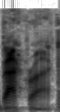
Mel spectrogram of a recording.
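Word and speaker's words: Bachrach: How do you say that? Bark? – I'm saying Backrack. – Backrack. – Like Bert Backrack.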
